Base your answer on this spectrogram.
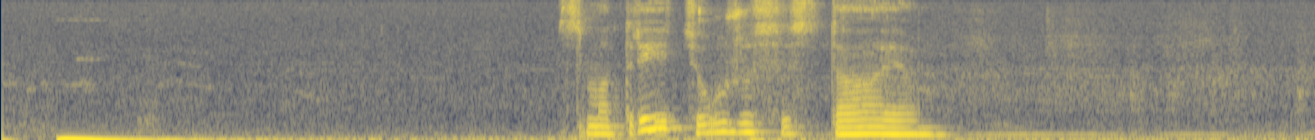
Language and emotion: Russian, sad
